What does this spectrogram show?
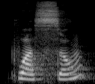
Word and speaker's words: poisson: Poisson, le. On entend S, donc on colorie.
